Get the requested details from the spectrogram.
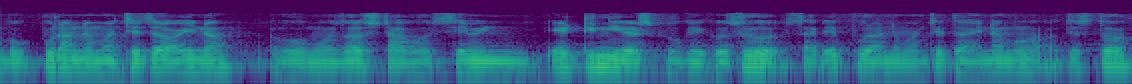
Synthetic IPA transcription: ʌbʌpuɾanomʌnt͡sʰet͡sʌ̃ɦʌjnʌ | ʌbʌmʌd͡zʌsʈʌbʌsebʱeneʈinijʌrspuɡekot͡sʰusaɾejpuɾanomʌnt͡sʰet̪ʌɦʌjnʌmʌ̰t̪est̪o

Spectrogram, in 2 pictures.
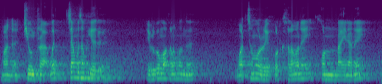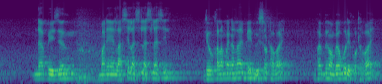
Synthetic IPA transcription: manɯtʰiunpʰɾa̰bɯt͡ʃaŋmɯzampʰɯjaɾɯ | ebɯɾkɔmakʰalamɯŋɯ | watsamɔɹekʰɔdkʰalamanɯjkʰɔnːajnanɯj | dabezɯŋmanelasila̰silasilasil | ɾekʰɔkʰalambajnalajbeɾisɔtʰabaj | pʰabɯmabajawbɯɾekʰɔɾtʰaβaj

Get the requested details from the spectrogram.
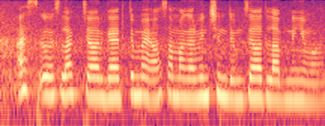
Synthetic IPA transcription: ɐsəslɐk̚t͡ʃaːɾɡɐjɾt̪imɐjaːsɐmɐɡɐɾʋint͡ʃʰint̪̬imzjaːd̪lɐbnijiʋaːn

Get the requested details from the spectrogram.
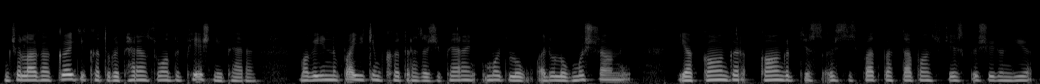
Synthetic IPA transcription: umt͡ʃʰɐlaːɡãːkəːkikʰət̪ɾopʲʰeːɾaːnsuʋãːt̪̬upʰeːʃnipʲʰaːɾaːn | mɐɡɐɾjinɨpa̰ːjikimkʰəːt̪ɨɾɐs̬aːʃ̬ipʲʰeːɾaːn̰ʲmoːt̪ʲloːɡɐ̰dʲoloːɡmɨʃɾaːnɨj | jaːkaːɡəɾkãːŋɡəɾt̪isə̰sisʲpɐt̪̚pɐt̪aːpaːnsu̥t͡ʃeːskəʃiːɾʲund̪ijaː

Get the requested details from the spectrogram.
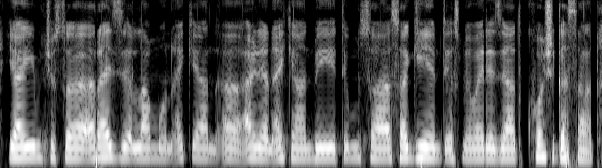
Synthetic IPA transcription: jaːimt͡ʃʰusɨɾajzʲilaːmunɐkʲaːnd̪ɐɾʲjaːnɐkʲãːnd̪̚bit̪imusasɐɡiemt̪iɨsmẽʋɐɾʲazʲjaːd̪kʰoʃɡɐsaːn

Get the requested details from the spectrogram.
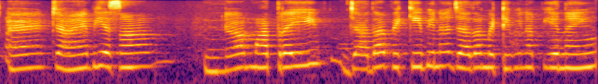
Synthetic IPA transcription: ɛ̃ːt͡ɕaːɦɪ̃bɪɐsã | nɐmaːt̪ɾaid͡ʑjaːd̪apʰɪkibɪnɐzjaːd̪amɪʈʰibɪnɐpiːə̃nd̪aːɦijũ

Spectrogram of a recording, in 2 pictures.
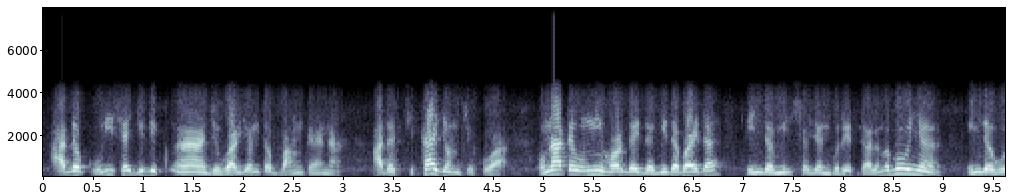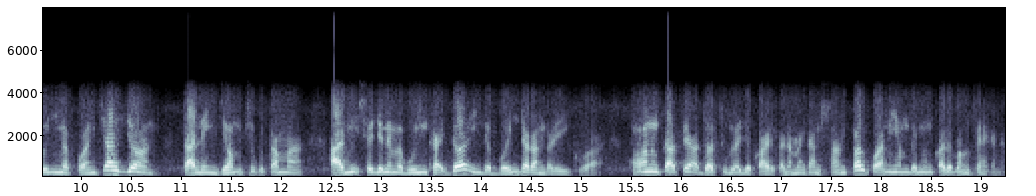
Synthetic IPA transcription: a̰d̪ɔkuɽisɛt̚d͡ʒɔd̪id͡ʒuɡaɾd͡ʒɔnt̪ɔbaŋt̪ɛɦɛna̰ | a̰d̪ɔt͡ʃikajd͡ʒɔmt͡ʃṵkɔ̰wa̰ | ɔnat̪ɛuniɦɔɾd̪əjd̪əbid̪abajd̪a | iɲd̪ɔmit̪̚ˀsɔd͡ʒɔnbəɾit̪̚d̪alɔmɛɡuɲə | iɲd̪ɔɡuɲmɛpɔɲt͡ʃasd͡ʒɔn | t̪aliɲd͡ʒɔmt͡ʃukut̪ama | aɾmit̪̚sɔd͡ʒɔnɛmɛɡuɲkʰajc̚d̪ɔiɲd̪ɔbəɲd̪aɾand̪aɽijkɔ̰wa̰ | hɔ̰nkat̪ɛad̪ɔt̪uləd͡ʒɔkaɦɔjka̰na̰mɛnkʰansa̰nt̪alkɔwa̰nijɔmd̪ɔnuŋkad̪ɔbaŋt̪ɛɦɛ̃kana

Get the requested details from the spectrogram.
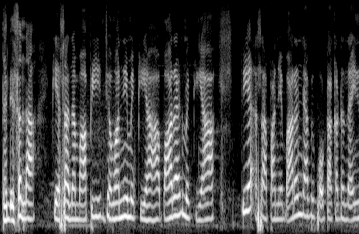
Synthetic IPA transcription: t̪ɐɗɪsə̃nd̪a | kiɐsãd͡ʑaːmaːpid͡ʑɐʋaːnimẽkijãɓaːɾaɽ̃ɪ̆mẽkijã | t̪iɦə̃ʔɐsãpɐ̃ɦɪ̃ɲd͡ʑeɓaːɾəɽɪ̆d͡ʑaːbɪfoːʈakɐʈə̃nd̪aːɦĩũ

